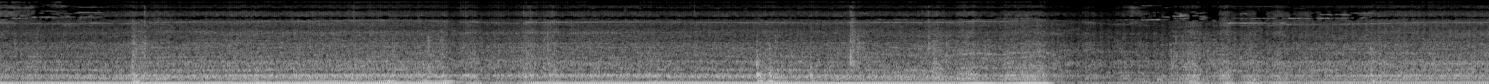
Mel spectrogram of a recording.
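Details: Spare garbage truck FN11487, 22m flat-faced Acco cab diesel: loud raw roar with rapid chuffing pulse from a massive exhaust leak, recorded from exhaust side.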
